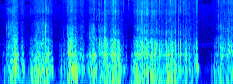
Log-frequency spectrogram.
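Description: A black foam microphone windscreen, made of soft porous foam, is scratched quickly with the fingernails of both hands. The result is a dense, low, muffled scratching and rustling that comes in bursts with brief pauses, including a near-silent gap toward the end.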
